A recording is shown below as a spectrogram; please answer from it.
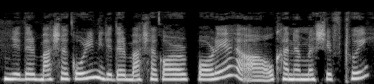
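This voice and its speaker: A woman's voice: a little high, moderate pace, a little mellow, dry recording. A woman in her twenties with a Bangladeshi accent, telling her life story in a radio interview and mixing in occasional English words. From Sirajganj, Bangladesh. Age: 20s.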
